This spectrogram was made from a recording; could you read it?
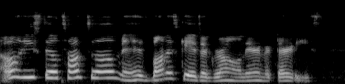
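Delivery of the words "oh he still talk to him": put-on high, loud child voice. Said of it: "And he's like".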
